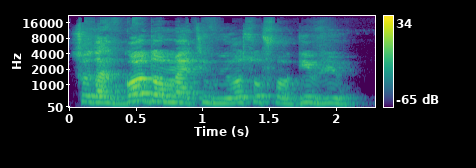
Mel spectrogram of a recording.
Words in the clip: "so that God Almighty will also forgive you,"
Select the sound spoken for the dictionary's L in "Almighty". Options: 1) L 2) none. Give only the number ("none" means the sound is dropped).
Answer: 2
